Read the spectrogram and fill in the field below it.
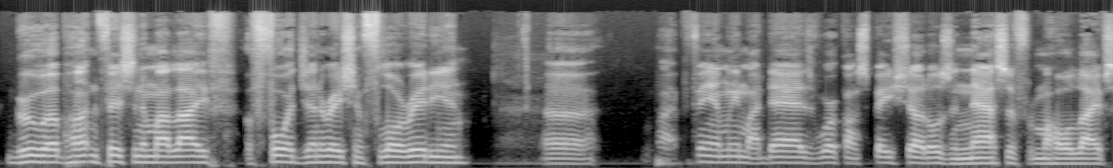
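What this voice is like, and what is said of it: Southern US country twang. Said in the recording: “little country twang to us down here in the South”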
